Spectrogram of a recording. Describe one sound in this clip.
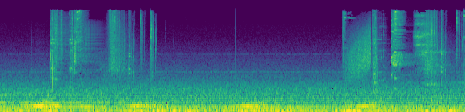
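Short electronic interface tones chime and whoosh.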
